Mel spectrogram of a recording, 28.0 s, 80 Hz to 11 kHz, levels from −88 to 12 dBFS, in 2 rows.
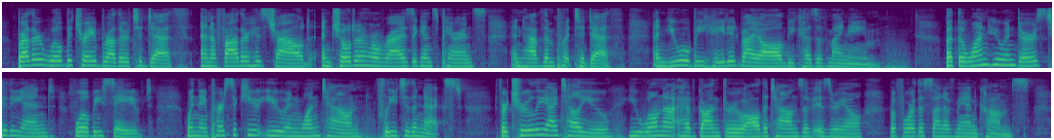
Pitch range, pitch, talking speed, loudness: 180-215 Hz, 195 Hz, 165 wpm, -22 LUFS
